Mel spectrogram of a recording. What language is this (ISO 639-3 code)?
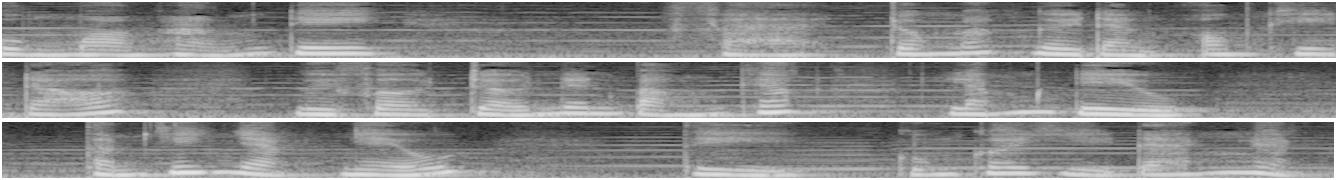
vie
